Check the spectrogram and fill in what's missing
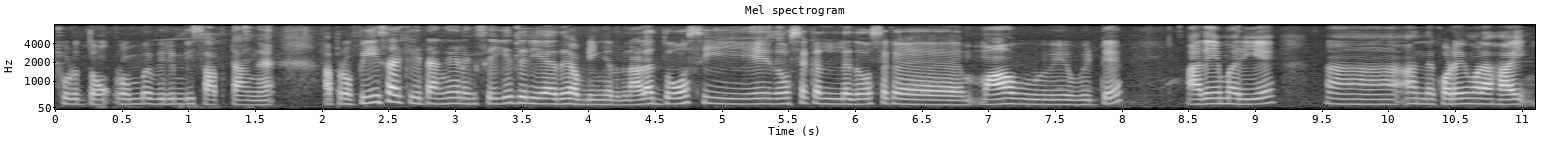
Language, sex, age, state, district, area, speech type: Tamil, female, 60+, Tamil Nadu, Mayiladuthurai, rural, spontaneous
